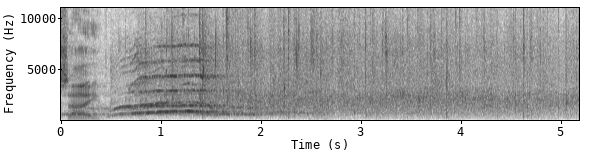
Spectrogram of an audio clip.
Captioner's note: applause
